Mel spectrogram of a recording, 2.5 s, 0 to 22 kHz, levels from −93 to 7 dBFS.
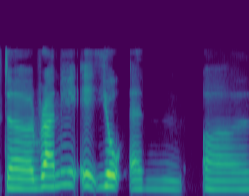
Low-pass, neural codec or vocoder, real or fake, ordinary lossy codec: none; codec, 16 kHz, 2 kbps, X-Codec, HuBERT features, trained on balanced general audio; fake; none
